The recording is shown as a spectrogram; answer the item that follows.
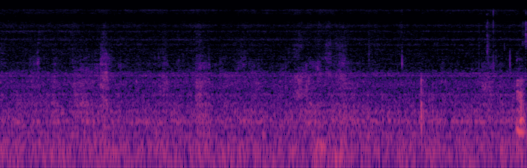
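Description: Faint scraping strokes of a spoon stirring milk and grated carrot in a steel pan, every second or two, with a sharper click about seven seconds in, over a low steady hiss.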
